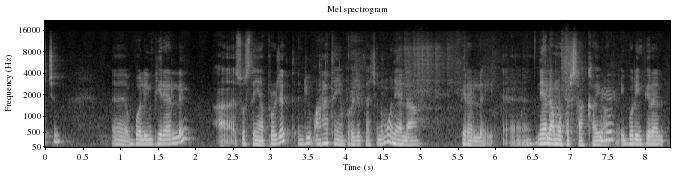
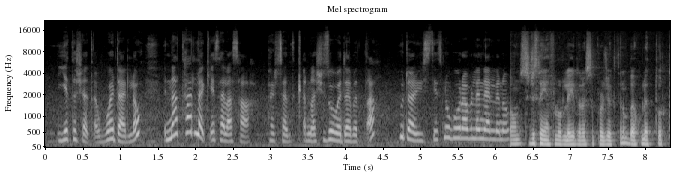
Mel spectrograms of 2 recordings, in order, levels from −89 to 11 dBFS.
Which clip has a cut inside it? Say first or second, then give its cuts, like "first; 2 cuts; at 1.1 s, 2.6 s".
second; 1 cut; at 6.2 s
